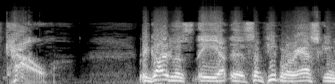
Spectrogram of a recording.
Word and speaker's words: Cao: pronunciation of Mr. CAO's name, the rookie, the guy that replaced Congressman William Jefferson, Democrat, Louisiana, is Cow.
